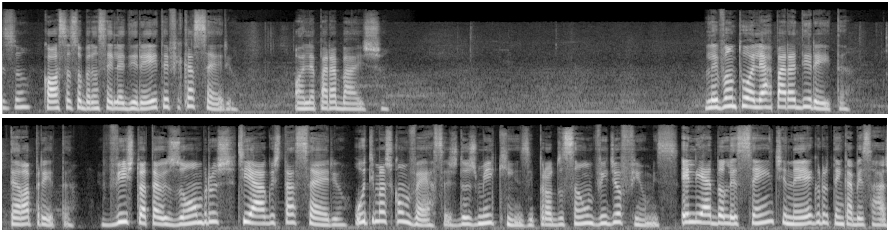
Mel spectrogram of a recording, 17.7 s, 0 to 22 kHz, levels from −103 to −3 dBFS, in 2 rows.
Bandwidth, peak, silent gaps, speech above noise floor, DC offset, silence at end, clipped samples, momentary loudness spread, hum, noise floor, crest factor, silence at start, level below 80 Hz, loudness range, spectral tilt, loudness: 17 kHz; 0 dBFS; none; 31 dB; under 0.1%; 0 s; under 0.1%; 10 LU; none; -50 dBFS; 20 dB; 0 s; -60 dBFS; 8 LU; -3 dB/octave; -19 LUFS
